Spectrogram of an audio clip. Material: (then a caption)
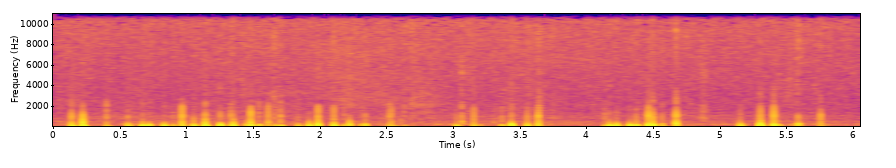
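Cork. Long nails scratch a thin, round, plate-sized cork board, solid and flat, held close in front of the microphone. The result is a rapid series of short, dull, low thumping scratches in bursts with brief pauses, with almost no bright content and no ring after each stroke.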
